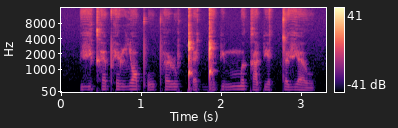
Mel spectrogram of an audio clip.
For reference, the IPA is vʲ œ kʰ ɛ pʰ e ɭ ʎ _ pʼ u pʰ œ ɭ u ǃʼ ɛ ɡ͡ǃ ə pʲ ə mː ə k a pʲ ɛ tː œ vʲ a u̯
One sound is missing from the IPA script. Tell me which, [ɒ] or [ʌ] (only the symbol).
ɒ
